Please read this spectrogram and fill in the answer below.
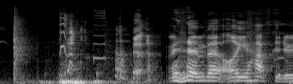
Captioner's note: laughing; squeaking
